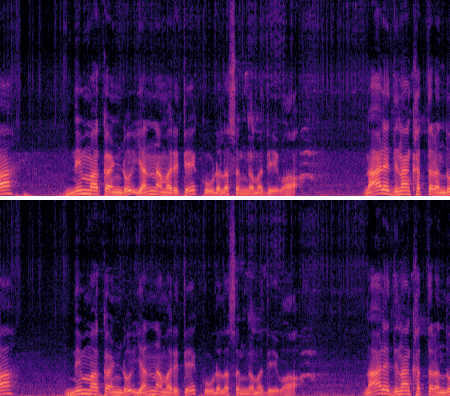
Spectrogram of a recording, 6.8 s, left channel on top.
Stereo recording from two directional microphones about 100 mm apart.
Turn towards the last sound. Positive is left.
turn(degrees=10)  # may be behind; listen again after turning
